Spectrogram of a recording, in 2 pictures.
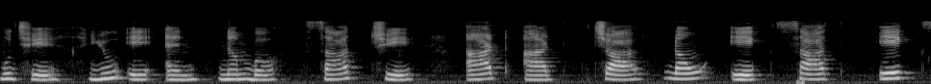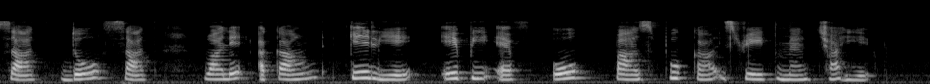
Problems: none marked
